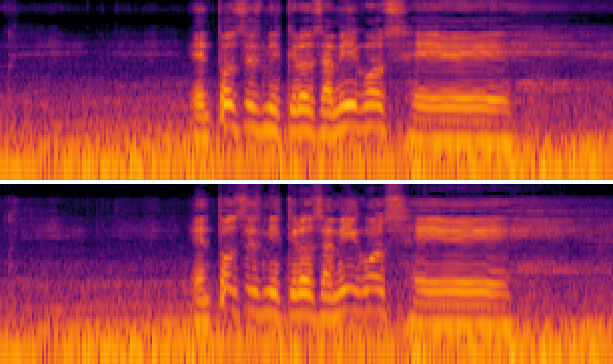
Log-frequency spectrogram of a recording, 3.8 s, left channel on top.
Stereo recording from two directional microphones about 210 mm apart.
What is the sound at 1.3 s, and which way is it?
Speech, 10° left (ahead or behind).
